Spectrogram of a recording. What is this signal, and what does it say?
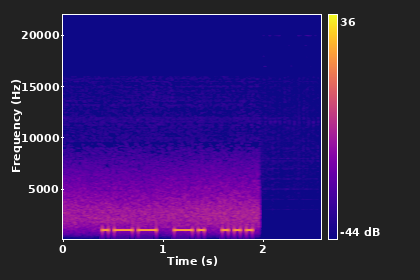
Morse code, heard as a keyed tone, about 20 wpm, 1000 Hz. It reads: WNS
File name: Businesses / 01045 17-52 Businesses 451.25 WPS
